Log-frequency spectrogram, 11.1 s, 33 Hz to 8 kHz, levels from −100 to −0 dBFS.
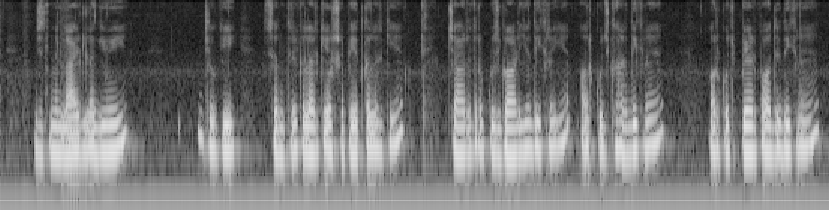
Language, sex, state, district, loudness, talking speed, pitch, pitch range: Hindi, male, Uttar Pradesh, Hamirpur, -21 LUFS, 190 wpm, 155 Hz, 145-165 Hz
